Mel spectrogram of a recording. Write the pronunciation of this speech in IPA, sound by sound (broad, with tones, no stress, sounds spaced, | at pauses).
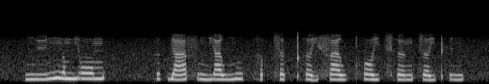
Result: ŋ yː˨˥ n ŋ ɐ˥ m j ɔː˥ m | k ɐ˧ k̚ j aː˨˥ f ʊ˨ ŋ j aː˨ w m uː˧ p̚ h ɐ˨ p̚ s ɐ˨ k̚ t̪ʰ ɐ˨˩ j f aː˨ w kʰ ɔː˨ j t͡sʰ œː˨˧ ŋ t͡s ɐ˨ j pʰ ɪ˧ ŋ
